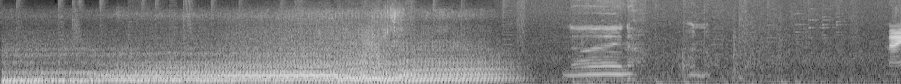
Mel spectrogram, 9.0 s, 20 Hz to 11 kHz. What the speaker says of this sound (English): this Porsche 911 is ready to rumble!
